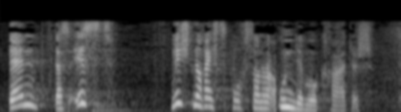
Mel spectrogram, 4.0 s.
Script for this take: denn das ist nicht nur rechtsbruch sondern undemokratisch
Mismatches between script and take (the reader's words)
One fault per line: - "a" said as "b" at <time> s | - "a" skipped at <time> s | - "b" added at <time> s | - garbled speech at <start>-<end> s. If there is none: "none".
none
